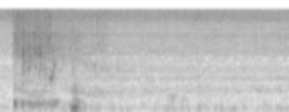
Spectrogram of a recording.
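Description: Kitchen tap running into a cup, filling it with water. The stream is loudest in the first second as it hits the empty cup, then runs steadily.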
